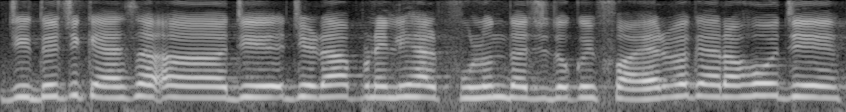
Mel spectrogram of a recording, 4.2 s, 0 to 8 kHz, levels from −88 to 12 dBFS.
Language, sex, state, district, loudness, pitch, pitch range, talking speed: Punjabi, female, Punjab, Kapurthala, -10 LUFS, 280 Hz, 275-295 Hz, 225 wpm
